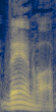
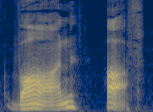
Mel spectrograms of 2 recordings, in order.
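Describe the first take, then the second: First: The first syllable has the vowel of 'can'. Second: The first syllable has the vowel of 'on'. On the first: The speaker calls it wrong. "Not Van Hoff. Don't say that" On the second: The speaker calls it right. "it's Steve Va- Vaughn Hoff"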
